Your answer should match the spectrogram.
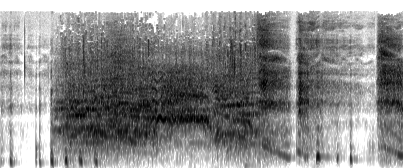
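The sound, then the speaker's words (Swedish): Cross-country skier Rosie Brennan's loud, strained scream holds for about three seconds, raw, then breaks into a few short excited vocal bursts with brief pauses between, as she is hindered by Swedish cross-country chief Lars Öberg during the sprint final in Östersund. “Ja, det är ju såklart eh, två Rosie Brennan, är det hon som skriker alltså?”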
